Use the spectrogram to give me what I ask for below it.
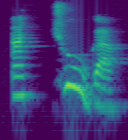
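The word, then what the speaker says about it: lattuga: Let's have a look at auga. Again, your u is where the stress is. Auga.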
